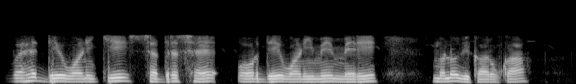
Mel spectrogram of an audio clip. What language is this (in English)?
Hindi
